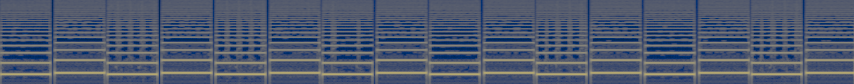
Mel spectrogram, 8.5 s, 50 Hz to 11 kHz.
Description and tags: paget ludovic 2014 2015 pompiers fondu
It is a sound of 8.5 seconds containing 2 same tracks with differents effects.
The track :
Represents the firemen ring with two notes : la(440 Hz) si(493.9 Hz) ; each during 0.5s. I dupplicated them 7 times.
I dupplicated the track in order to make modifications :
First track : Sound at the left with a fade in along the sound.
Second track : Sound at the right with a fade out along the sound.
This sound is like a A fire truck that goes from left to right.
